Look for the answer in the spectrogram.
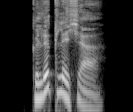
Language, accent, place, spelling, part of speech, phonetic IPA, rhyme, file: German, Germany, Berlin, glücklicher, adjective, [ˈɡlʏklɪçɐ], -ʏklɪçɐ, De-glücklicher.ogg
- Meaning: 1. comparative degree of glücklich 2. inflection of glücklich: strong/mixed nominative masculine singular 3. inflection of glücklich: strong genitive/dative feminine singular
